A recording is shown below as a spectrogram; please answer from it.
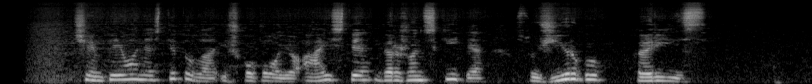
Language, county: Lithuanian, Klaipėda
